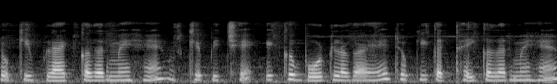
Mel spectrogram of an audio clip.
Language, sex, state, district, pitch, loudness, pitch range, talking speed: Hindi, female, Uttar Pradesh, Muzaffarnagar, 195 Hz, -19 LUFS, 185-215 Hz, 180 wpm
